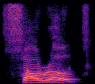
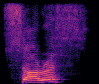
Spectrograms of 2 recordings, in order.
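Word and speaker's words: צרות: The term the Torah uses is tsarot, which means rivals. We're familiar with the pronunciation as tsaros.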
